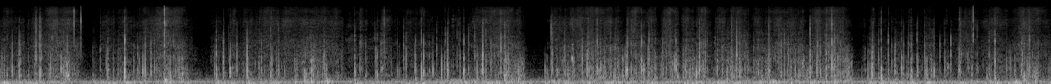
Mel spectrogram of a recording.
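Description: Long nails scratch rapidly along the stitched waistband seam, belt loop and fabric of light blue denim jeans. The result is a dense, continuous crackling scrape over a steady low hum, with brief pauses around 2, 5.3 and 8.6 seconds.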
